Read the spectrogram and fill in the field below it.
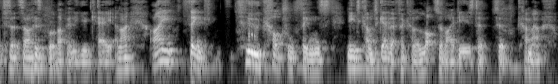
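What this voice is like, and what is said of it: English accent. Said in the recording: “You probably tell I have an English accent”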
